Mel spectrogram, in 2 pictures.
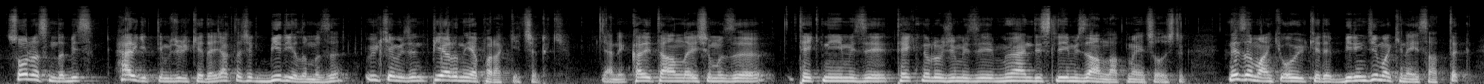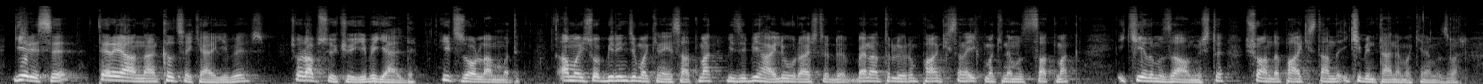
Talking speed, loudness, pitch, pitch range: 130 wpm, -16 LUFS, 150 Hz, 130-165 Hz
